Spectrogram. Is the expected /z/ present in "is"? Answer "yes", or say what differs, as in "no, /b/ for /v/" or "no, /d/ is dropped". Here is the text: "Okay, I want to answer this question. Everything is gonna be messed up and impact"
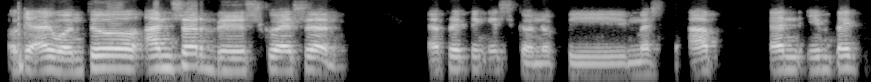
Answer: no, /s/ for /z/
